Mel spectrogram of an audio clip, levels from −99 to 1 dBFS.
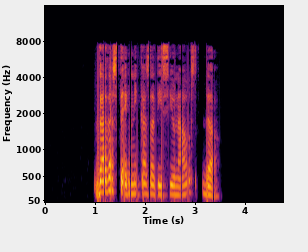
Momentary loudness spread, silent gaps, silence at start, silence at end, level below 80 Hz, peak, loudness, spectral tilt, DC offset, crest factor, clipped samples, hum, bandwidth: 11 LU; 3.09-3.14 s; 1 s; 1.3 s; -52 dBFS; 0 dBFS; -20 LUFS; -4 dB/octave; under 0.1%; 22 dB; under 0.1%; none; 8.2 kHz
